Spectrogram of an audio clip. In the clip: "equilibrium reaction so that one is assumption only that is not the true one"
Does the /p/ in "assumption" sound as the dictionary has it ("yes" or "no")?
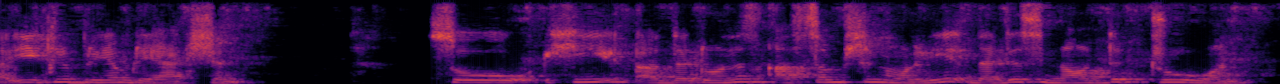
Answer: yes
